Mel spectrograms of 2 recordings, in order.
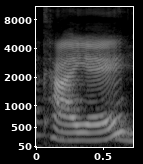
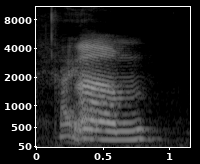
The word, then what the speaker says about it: Calle: Her name is Sasha Calle. – Yes. – And it's spelled like street in Spanish. – Yeah. – Calle.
